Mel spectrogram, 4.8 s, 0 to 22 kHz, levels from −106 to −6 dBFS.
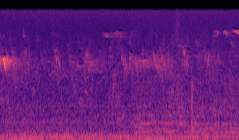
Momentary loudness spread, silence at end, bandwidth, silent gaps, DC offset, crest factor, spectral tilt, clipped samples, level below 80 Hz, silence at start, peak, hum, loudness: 4 LU; 0 s; 16.5 kHz; none; under 0.1%; 26 dB; -2.5 dB/octave; under 0.1%; -56 dBFS; 0 s; -20 dBFS; none; -46 LUFS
